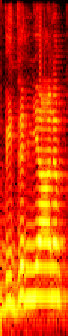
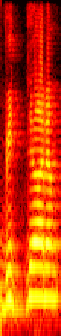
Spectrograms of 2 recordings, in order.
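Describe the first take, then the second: No difference in how they are said.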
